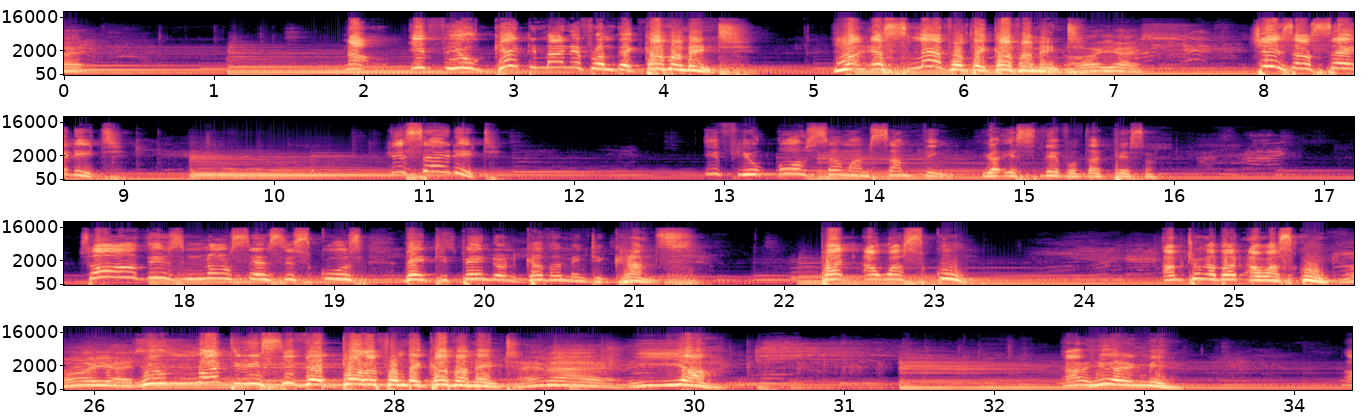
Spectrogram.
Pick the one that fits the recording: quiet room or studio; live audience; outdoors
live audience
